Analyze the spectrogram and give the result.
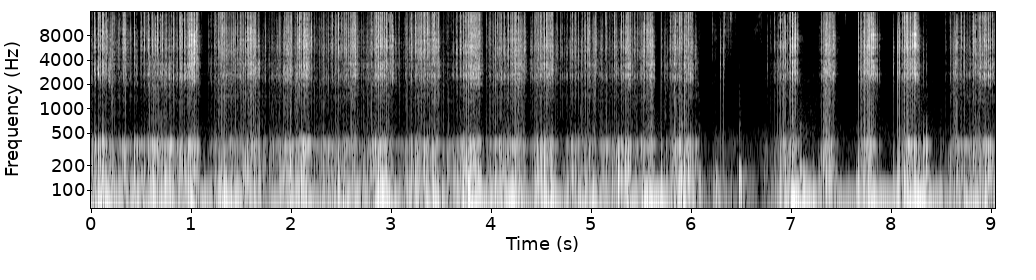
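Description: Long pink nails rapidly scratch and tap a black metal mesh microphone grille, first with both hands and then with one. Close, dense scraping sits over a heavy low rumble, with bright bursts of scratching. The sound thins into sparser taps for a moment near the end before picking up again.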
